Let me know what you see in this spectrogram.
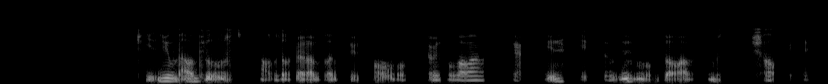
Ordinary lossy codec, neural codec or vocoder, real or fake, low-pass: none; autoencoder, 44.1 kHz, a latent of 192 numbers a frame, MeloTTS; fake; 5.4 kHz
